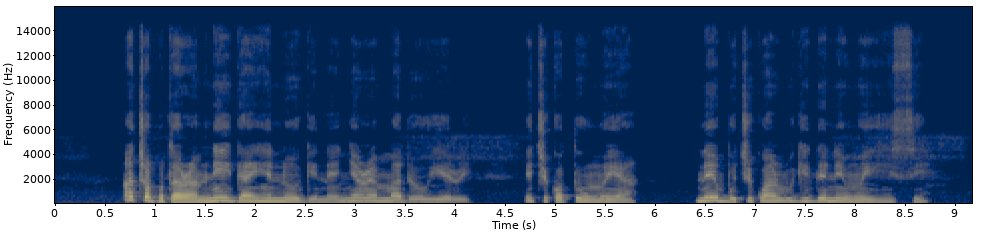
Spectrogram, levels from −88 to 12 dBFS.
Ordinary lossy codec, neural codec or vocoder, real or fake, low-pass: none; vocoder, 48 kHz, 128 mel bands, Vocos; fake; 14.4 kHz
